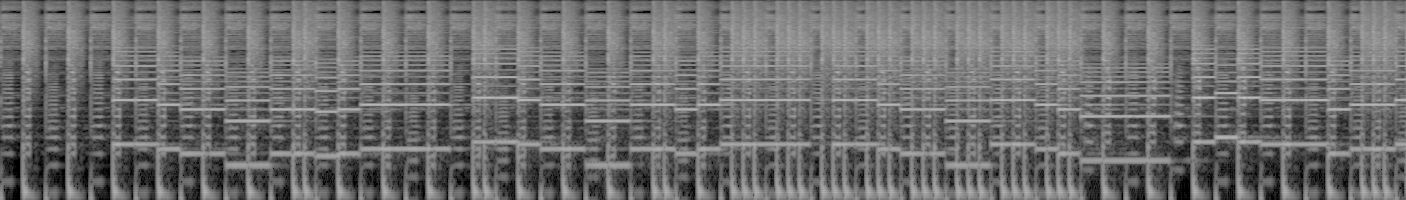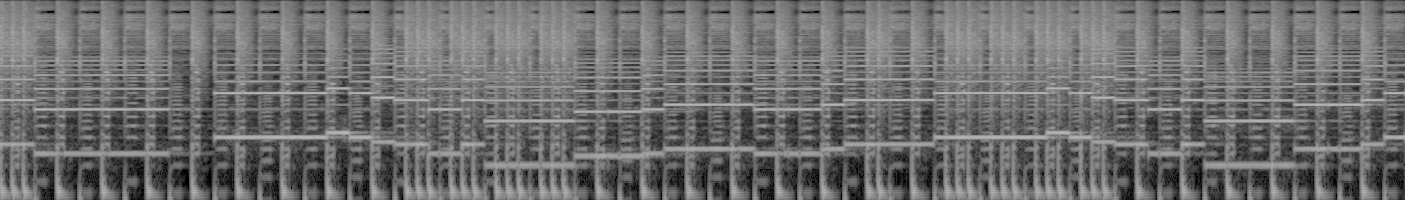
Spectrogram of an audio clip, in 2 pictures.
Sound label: yamanoue polka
